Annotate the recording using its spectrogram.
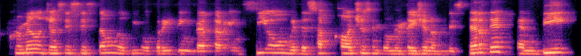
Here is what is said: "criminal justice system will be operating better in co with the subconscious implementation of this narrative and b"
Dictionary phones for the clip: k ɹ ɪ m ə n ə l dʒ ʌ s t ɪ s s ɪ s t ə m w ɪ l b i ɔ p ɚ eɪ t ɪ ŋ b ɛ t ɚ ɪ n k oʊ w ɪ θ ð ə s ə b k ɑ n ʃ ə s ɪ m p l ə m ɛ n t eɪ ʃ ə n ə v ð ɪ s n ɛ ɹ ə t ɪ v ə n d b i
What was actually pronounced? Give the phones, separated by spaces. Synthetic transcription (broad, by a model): k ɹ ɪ m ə n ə l dʒ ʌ s t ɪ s s ɪ s t ə m w ɪ l b i ɔ p ɚ eɪ t ɪ ŋ b ɛ t ɚ ɪ n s oʊ w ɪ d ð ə s ə b k ɑ n ʃ ə s ɪ m p l ə m ɛ n t eɪ ʃ ə n ə v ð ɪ s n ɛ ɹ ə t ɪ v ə n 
